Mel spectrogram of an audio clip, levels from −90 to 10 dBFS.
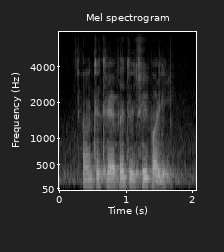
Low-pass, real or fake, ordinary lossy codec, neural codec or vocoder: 7.2 kHz; fake; AAC, 32 kbps; codec, 16 kHz, 2 kbps, FunCodec, trained on Chinese and English, 25 frames a second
